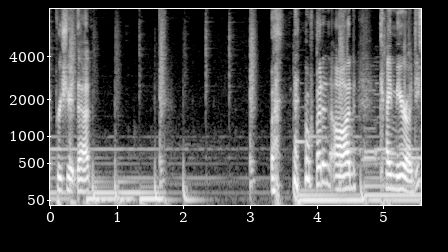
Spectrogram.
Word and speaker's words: chimera: What an odd chimera.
